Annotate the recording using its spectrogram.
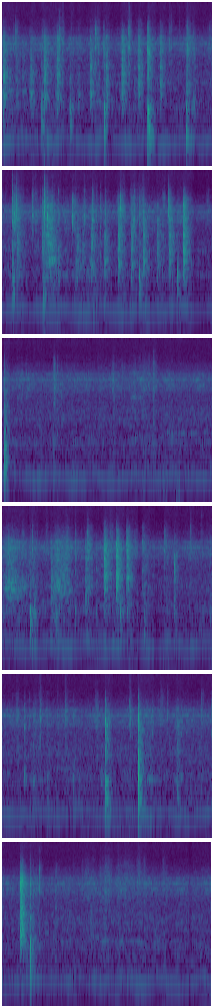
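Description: Clicks and taps of hands working with utensils and packaging at a kitchen counter: quick and busy for the first eight seconds, then only an occasional knock, over a steady low hum.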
